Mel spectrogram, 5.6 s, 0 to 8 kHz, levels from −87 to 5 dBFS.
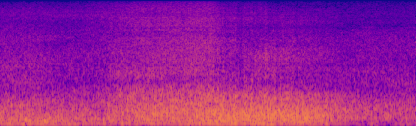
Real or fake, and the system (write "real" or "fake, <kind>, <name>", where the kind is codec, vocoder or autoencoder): fake, vocoder, Vocos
